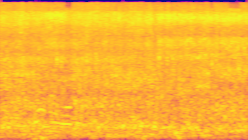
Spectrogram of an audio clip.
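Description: Cold river water at Puliyancholai, Namakkal, rushing loudly and close, a constant dense splashing flow with small surges as someone steps in, a voice faintly present beneath it.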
